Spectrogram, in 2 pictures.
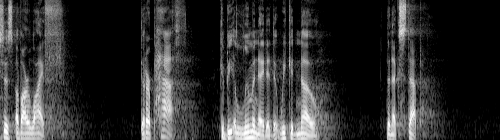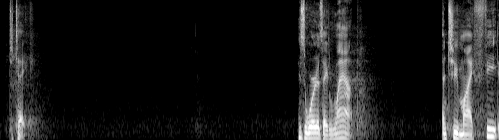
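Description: A middle-aged man speaks with feeling into a microphone, in short bursts with long pauses, in a large echoing hall.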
